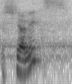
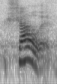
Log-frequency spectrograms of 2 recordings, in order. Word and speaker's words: shallot: the world okay um shalot we pronounce it as Shalit is Shalit yeah see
